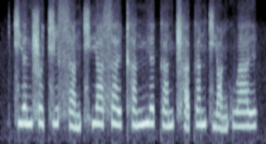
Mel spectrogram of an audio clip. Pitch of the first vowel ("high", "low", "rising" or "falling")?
high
